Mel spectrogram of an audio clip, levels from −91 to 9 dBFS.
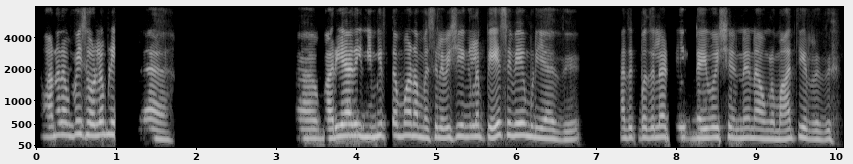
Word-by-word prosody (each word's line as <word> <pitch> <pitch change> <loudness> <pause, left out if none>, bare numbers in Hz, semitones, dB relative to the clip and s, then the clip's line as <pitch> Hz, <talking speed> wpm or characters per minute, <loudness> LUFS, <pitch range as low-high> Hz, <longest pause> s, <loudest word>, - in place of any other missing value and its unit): ஆனா 225 +3 0
நம்ம 260 -2 0
போய் 280 -1 +1
சொல்ல 250 +1 +3
முடியாதுல? 195 - -3 1.6
அ, 195 - -5 0.3
மரியாதை 245 +5 +5
நிமிர்த்தமா 245 +2 0
நம்ம 220 -3 0
சில 220 -2 -1
விஷயங்கள்லாம் 230 0 -1
பேசவே 255 +2 +4
முடியாது. 190 -6 -1 0.7
அதுக்கு 205 -1 -5
பதிலா 215 +2 0
டேக் 215 -2 -5
டைவர்ஷன்னு 205 0 +1
நான் 200 - 0
அவங்கள 185 -1 -2
மாத்திர்றது. 180 -3 -2
215 Hz, 120 wpm, -20 LUFS, 195-240 Hz, 1.6 s, மரியாதை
